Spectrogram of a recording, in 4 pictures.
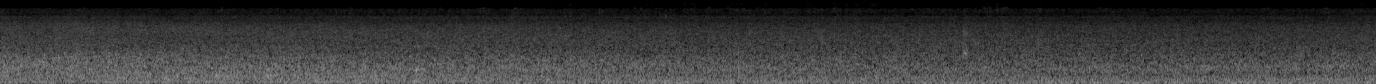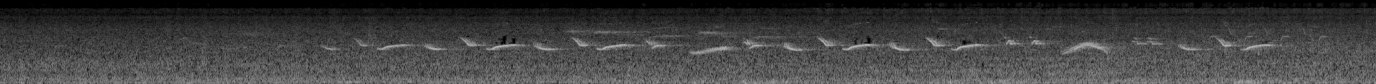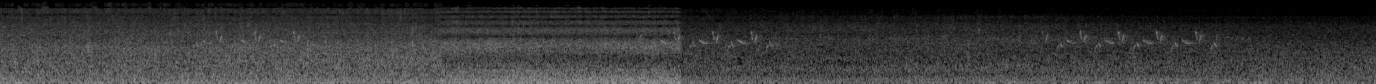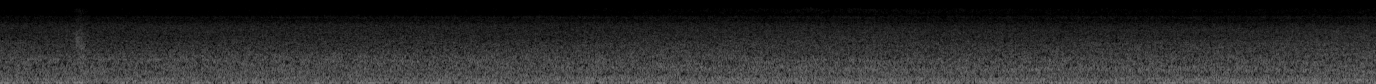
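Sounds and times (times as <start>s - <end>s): waterfall rushing: 0.0s - 55.0s
bird chirping: 15.6s - 27.2s.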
